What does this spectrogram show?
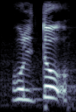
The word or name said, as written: gul tuu' ya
